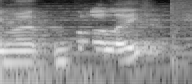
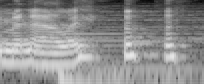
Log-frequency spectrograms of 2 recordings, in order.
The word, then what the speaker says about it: Munnelly: Some people say Munnelly. We say Munnelly.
